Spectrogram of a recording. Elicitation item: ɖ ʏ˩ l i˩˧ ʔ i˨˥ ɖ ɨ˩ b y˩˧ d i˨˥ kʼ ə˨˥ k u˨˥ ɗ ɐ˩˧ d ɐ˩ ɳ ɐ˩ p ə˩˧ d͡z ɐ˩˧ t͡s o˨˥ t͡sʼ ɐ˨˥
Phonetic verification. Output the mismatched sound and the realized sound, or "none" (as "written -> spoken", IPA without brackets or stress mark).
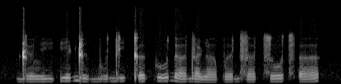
y˩˧ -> u˩˧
